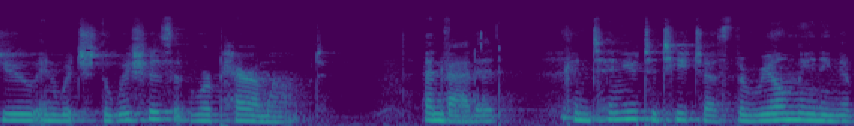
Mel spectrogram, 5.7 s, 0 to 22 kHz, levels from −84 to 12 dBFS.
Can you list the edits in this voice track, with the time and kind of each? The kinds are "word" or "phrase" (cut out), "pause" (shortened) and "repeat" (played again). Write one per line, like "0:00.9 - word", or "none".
0:01.3 - word
0:03.0 - word
0:03.8 - word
